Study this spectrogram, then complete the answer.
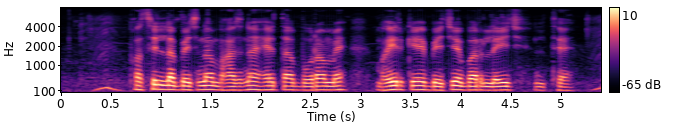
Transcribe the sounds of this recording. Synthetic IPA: pʰəsilːəbeːt͡ʃnabʱãːd͡ʒnaɦɛt̪əboɾamẽbʱəɪɾkebeːt͡ʃebəɾleɪd͡ʒt̪ʰe

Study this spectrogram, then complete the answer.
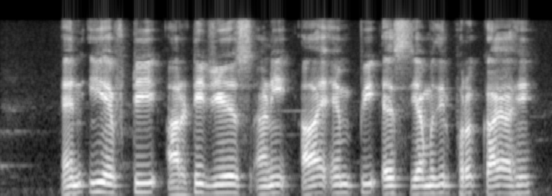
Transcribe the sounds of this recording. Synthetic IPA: eniefʈiaɾʈid͡ʑiesaɽ̃iajempiʔesjaməd̪ʱiːlfəɾəkːajaɦe

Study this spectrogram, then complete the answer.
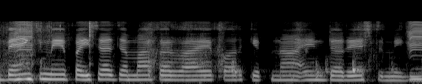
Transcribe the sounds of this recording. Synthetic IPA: bɛ̃ːŋkmẽpəɪsad͡ʒɐmakəɾʋaːepəɾkɪt̪naɪ̃ɳʈəɾesʈmɪli

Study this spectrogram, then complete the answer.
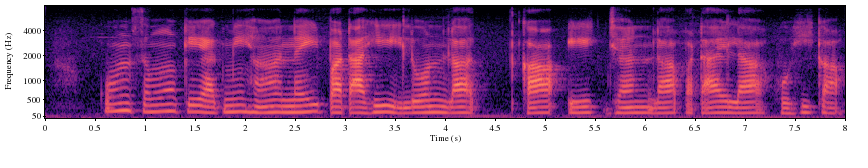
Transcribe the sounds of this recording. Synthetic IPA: kʊnsəmũkeaːd̪miɦãnɐipəʈaːɦiloːnla | kaeːk̚d͡ʒʱənlapə̰ʈa̰ːelahoːɦikaː

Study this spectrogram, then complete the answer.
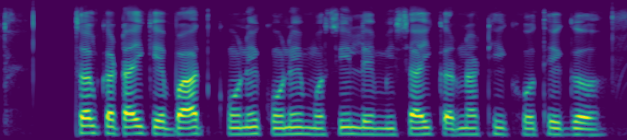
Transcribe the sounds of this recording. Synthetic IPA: səlkəʈaːikebaːd̪koːnekoːnemɐsiːnlemɪsaːikɐɾnaʈʰiːkɦoːt̪ʰeɡə

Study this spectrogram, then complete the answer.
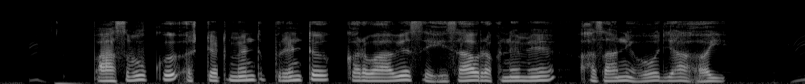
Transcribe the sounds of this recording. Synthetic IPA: paːsbʊksʈeːʈmẽɳʈpɾɪ̃ɳʈkəɾwaːweseɦɪsaːbɾəkʰnemẽ | aːsaːniɦod͡ʒaɦəi

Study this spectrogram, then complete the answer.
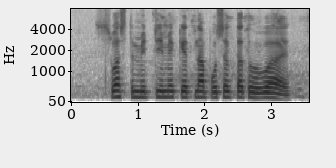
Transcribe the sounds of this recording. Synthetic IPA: swəst̪ʰmɪʈːimẽket̪naposək̚t̪ət̪ɦobeɦɛ

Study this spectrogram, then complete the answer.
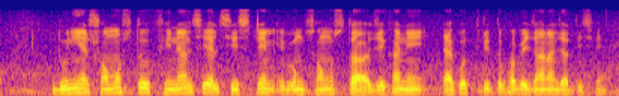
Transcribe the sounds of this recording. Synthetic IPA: d̪unijaɾʃɔmost̪ofinanʃialsisʈemʔḛboŋʃɔŋost̪ʰad͡ʑekʰaneɛkot̪ːɾit̪obʱabed͡ʑanad͡ʑat̪et͡ɕʰe

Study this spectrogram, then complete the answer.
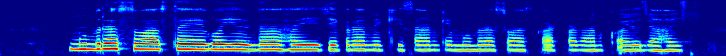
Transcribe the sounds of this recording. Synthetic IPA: mʊ̃nd̪ɾaswaːst̪əeːɡojoːd͡ʒnaɦəid͡ʒekɾamẽkʰɪsaːnkemʊ̃nd̪ɾaswaːst̪ʰkaːʈ̚pɾəd̪aːnkʰɔːɪld͡ʒaɦəi

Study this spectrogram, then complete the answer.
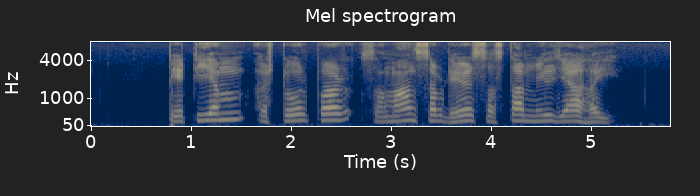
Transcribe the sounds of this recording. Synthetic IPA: peʈijəməsʈoɾpəɾsamansəbɖʱeɾsə̃st̪ʰamild͡ʒaɦəj

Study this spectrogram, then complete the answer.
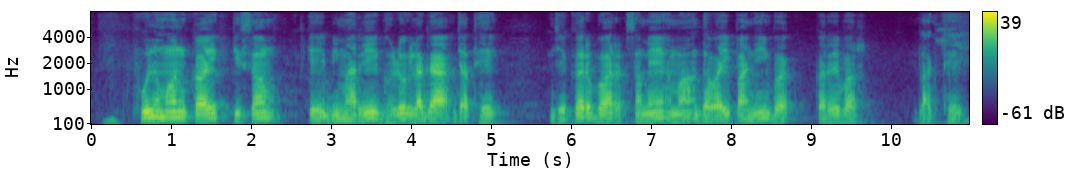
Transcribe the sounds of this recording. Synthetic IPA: pʰulmənkəikisəm | kebimaɾiɡʱəlokləɡad͡ʒa̰t̪ʰe | d͡ʒekəɾbəɾsəmeɦəmad̪əʋaipanib | kəɾebəɾ | la̰ɡt̪ʰe

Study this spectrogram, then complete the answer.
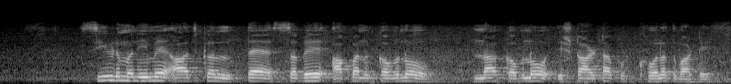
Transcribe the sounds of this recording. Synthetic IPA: siːɽmənimẽʔaːd͡ʒkəlt̪ɛːsəbʱeʔaːpənkəʋnõnakəʋnõɪsʈaːɾʈəpkʰoːlət̪baːʈeː

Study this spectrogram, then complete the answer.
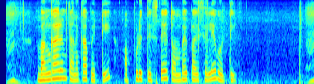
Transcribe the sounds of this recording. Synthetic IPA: bɐŋɡaːɾɐmt̪ɐnɐkaːpeʈːi | ɐpːuɽut̪est̪e̞ːt̪ombɐjpɐjsɐleːʋoʈːi

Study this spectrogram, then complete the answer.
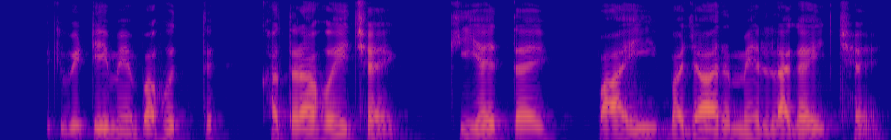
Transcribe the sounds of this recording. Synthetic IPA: ɪkwɪʈimẽbəɦʊt̪̚ | kʰɐt̪ɾaɦoːit͡ʃʰɛ | kijɛt̪əe | paːibəd͡ʒaːɾmẽləɡəit͡ʃʰɛ̰

